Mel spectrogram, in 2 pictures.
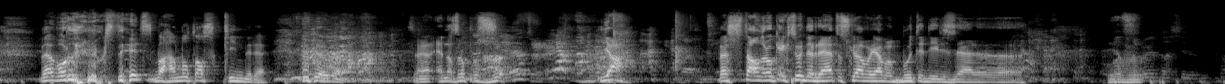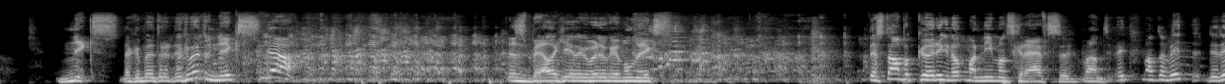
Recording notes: Live 15 November 2023, Kargadoor, Utrecht.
